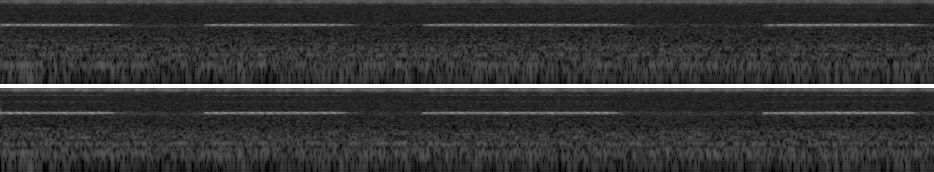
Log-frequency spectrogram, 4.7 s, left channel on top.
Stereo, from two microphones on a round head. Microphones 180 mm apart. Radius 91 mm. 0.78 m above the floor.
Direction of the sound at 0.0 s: 50° right (ahead or behind).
